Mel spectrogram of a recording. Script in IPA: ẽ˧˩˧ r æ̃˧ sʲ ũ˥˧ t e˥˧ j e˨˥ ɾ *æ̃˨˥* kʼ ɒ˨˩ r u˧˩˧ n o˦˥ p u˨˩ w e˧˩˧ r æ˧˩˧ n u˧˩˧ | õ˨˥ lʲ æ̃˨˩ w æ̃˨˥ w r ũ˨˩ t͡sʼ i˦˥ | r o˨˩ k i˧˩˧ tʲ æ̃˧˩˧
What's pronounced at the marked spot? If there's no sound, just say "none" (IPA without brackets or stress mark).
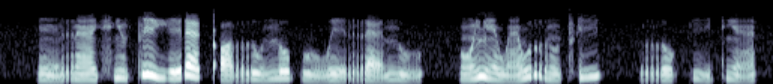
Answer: æ˨˥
